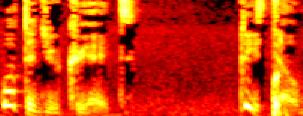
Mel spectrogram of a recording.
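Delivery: put-on, sing-song Japanese accent. Reading out a fan question from Twitter, the speaker uses a Japanese voice. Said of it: "do you like my Japanese voice there?".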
